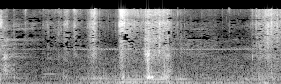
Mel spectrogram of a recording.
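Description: Handling noise from a phone camera brushing against clothing: soft rustling, with a few brief scuffs in the middle.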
